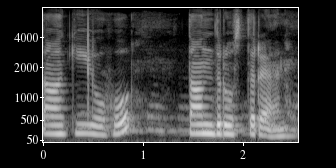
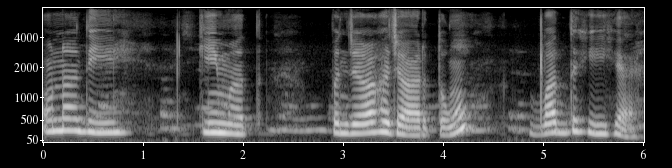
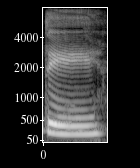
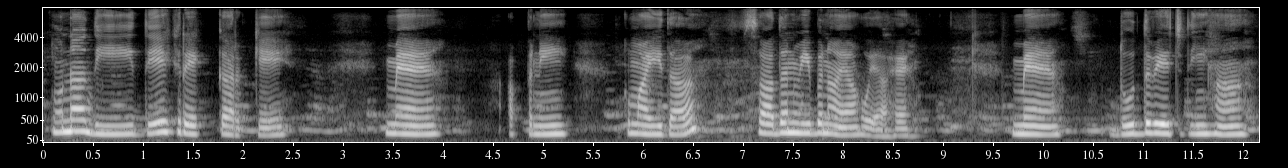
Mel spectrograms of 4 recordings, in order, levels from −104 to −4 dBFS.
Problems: none marked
